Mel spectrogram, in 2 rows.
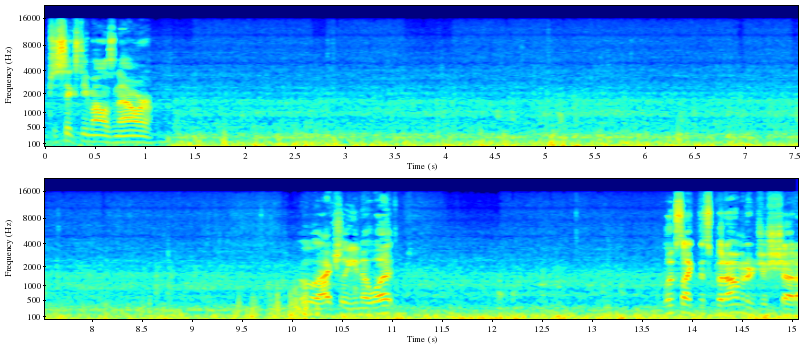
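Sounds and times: road and engine rumble inside car: 0.0 - 15.0.

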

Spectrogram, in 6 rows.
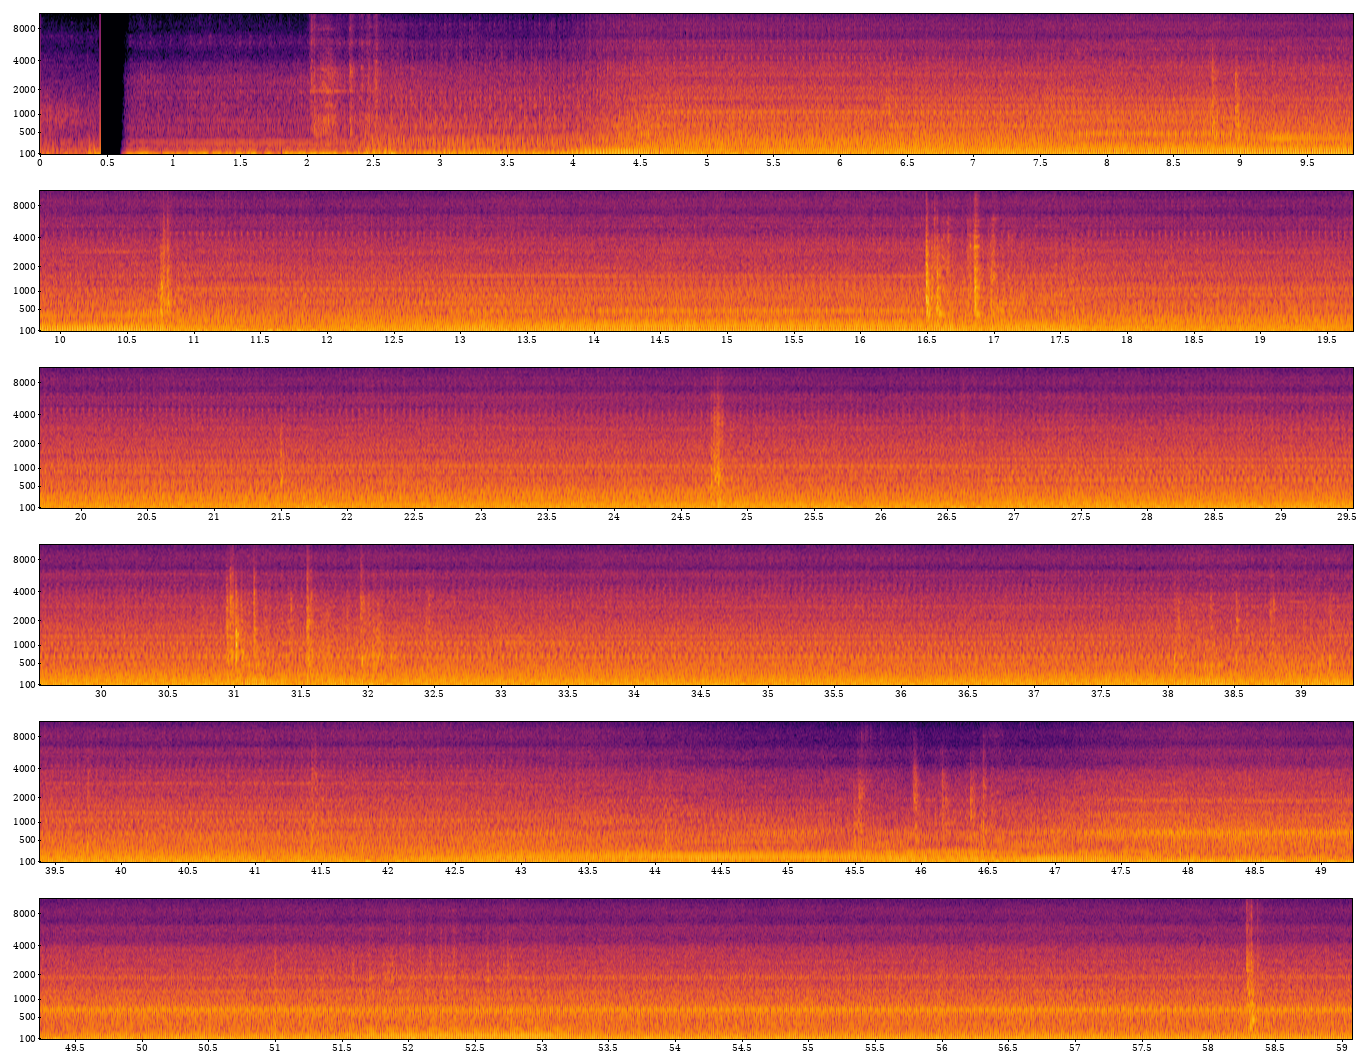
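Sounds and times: diesel engine cranking and running: 2.0 - 59.0.

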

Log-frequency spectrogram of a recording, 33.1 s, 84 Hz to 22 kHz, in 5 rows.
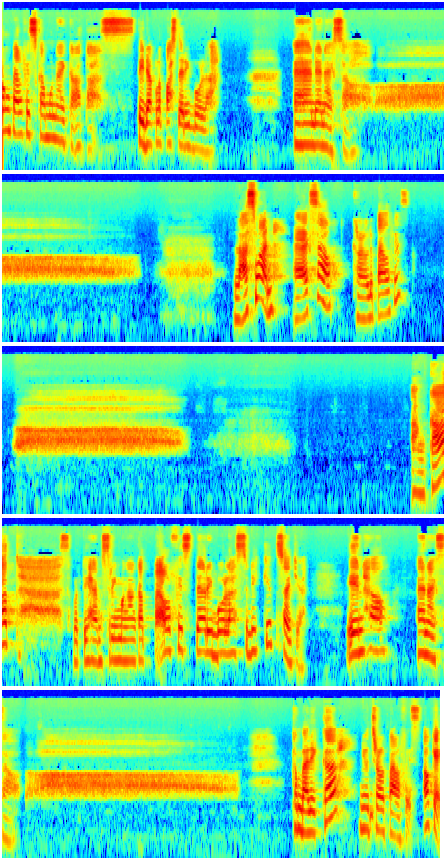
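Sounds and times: woman exhaling: 5.2 - 9.9, 13.4 - 16.1, 26.9 - 30.5.

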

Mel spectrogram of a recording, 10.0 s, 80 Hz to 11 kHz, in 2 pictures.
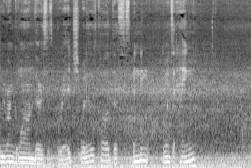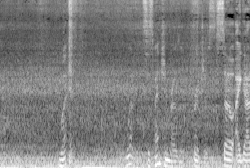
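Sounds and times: car cabin engine and road rumble: 0.0 - 10.0.

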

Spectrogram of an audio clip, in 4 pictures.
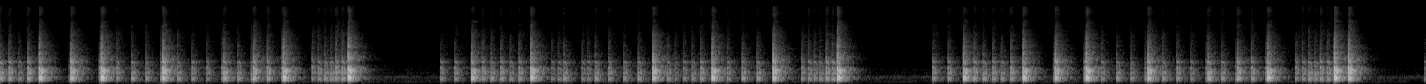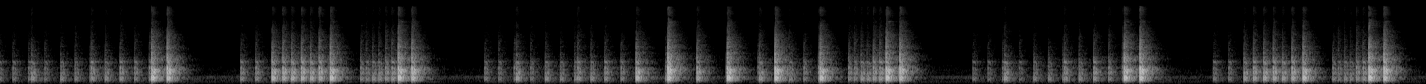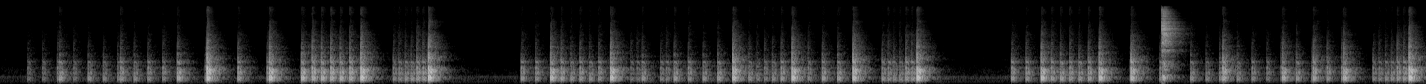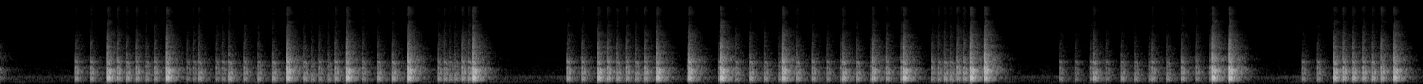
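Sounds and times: snare drum strokes on practice pad: 0.0 - 3.8, 4.4 - 8.7, 9.3 - 33.1, 33.7 - 38.0, 38.6 - 42.9, 43.5 - 47.8, 48.4 - 57.0.

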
